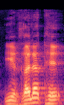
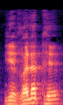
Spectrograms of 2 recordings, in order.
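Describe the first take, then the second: Both takes have the same delivery.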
